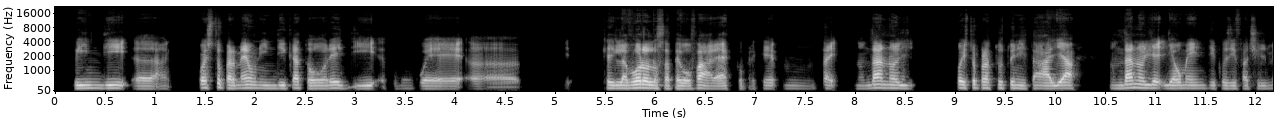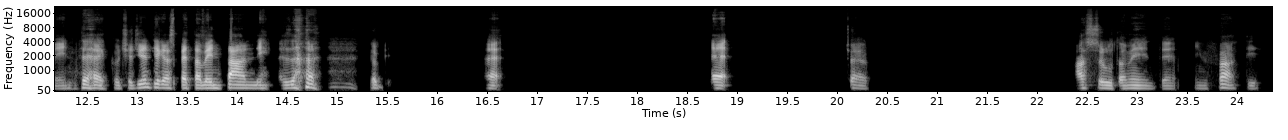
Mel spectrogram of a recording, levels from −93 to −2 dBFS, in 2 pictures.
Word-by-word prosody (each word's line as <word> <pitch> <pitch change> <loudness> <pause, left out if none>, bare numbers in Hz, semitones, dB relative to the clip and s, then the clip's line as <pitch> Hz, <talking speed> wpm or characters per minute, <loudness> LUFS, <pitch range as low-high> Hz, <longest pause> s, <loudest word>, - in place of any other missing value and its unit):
Quindi, 145 0 +1
uhm, - - -6
a 125 +1 -4 0.3
questo 165 0 0
per 140 -1 +3
me 145 - +2
è 155 - +8
un 150 -2 -1
indicatore 140 0 0
di, 260 +2 -2
ehm, - - -22
comunque, 125 -1 -5
ehm, 65 - -10
uhm, - - -11 0.4
che - - -32 0.3
che - - -1
il 140 - +2
lavoro 150 +3 +8
lo 145 - +5
sapevo 130 -2 0
fare, 130 -2 +3
ecco; 130 +1 -5
perché, 135 +2 -11
mhmm, 130 -2 -21
sai, - - -4
non 130 0 -15
danno 155 -1 +4
gli 140 -1 -2 0.4
poi 155 - +3
soprattutto 145 0 -2
in - - -2
Italia, 135 0 +2 0.3
non 135 0 -11
danno 165 +2 +5
gli 155 0 +2
gli 140 - -2
aumenti 140 0 -2
così 135 -1 -7
facilmente, 130 +3 -6
ecco. 140 -2 -1
C'è 140 +1 -8
gente 175 +4 +2
che 160 - +3
aspetta 145 -1 +3
20, 145 0 +4
esa 145 +3 -2 0.7
capi - - -10 1.0
eh. - - -1 2.1
Eh. - - +4 1.2
Cer - - -10 2.1
Assolutamente, 135 -2 -6 0.2
infatti. 135 0 -6
140 Hz, 130 wpm, -22 LUFS, 130-145 Hz, 2.1 s, è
